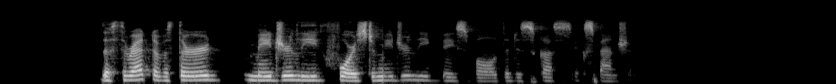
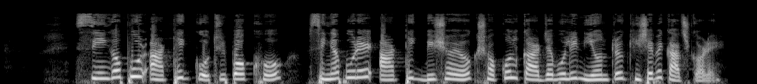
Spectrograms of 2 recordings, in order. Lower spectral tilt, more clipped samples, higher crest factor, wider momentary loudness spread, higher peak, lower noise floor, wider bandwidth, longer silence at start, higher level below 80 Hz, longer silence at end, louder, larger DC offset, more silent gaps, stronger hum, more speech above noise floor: second, -3.5 dB/octave vs -5.5 dB/octave; neither; first, 20 dB vs 14 dB; first, 18 LU vs 7 LU; about the same, -2 dBFS vs 0 dBFS; first, -86 dBFS vs -59 dBFS; second, 8.2 kHz vs 11.5 kHz; first, 1 s vs 0.75 s; second, -66 dBFS vs -36 dBFS; first, 2.1 s vs 0.4 s; second, -20 LUFS vs -14 LUFS; neither; first, 2.31-2.42 s vs none; neither; first, 66 dB vs 46 dB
